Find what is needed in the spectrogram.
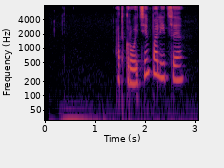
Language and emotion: Russian, positive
